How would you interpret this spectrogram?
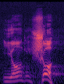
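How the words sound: The name has a Brazilian Portuguese pronunciation.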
